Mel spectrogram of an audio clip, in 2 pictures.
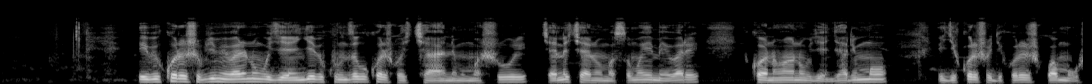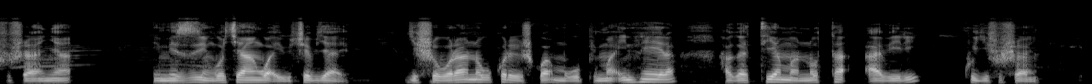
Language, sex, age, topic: Kinyarwanda, male, 25-35, education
